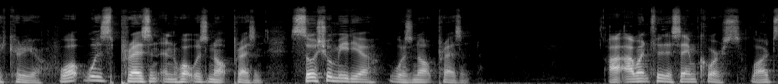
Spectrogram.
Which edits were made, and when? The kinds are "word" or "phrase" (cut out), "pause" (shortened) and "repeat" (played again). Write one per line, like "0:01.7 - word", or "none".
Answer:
none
